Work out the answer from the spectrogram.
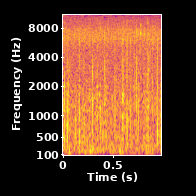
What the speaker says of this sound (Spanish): Mira cómo graniza.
